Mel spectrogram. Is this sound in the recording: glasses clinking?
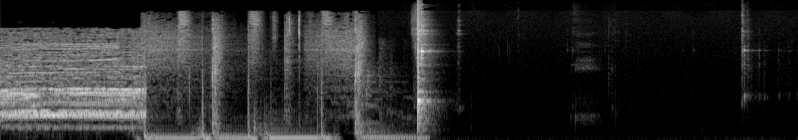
yes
